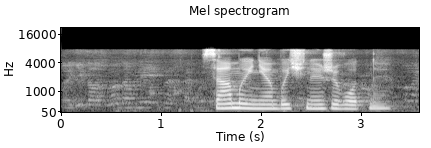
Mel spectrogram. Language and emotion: Russian, neutral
